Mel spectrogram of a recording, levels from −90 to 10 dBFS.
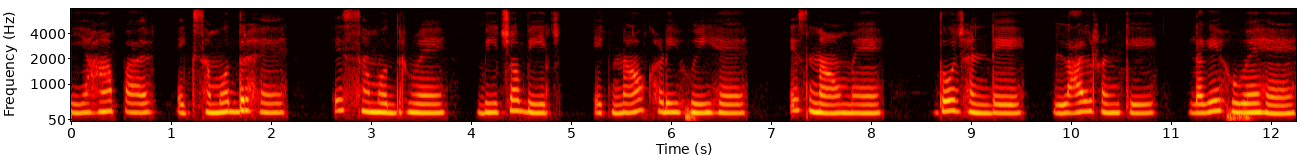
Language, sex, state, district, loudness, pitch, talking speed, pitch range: Hindi, female, Maharashtra, Sindhudurg, -30 LUFS, 240 Hz, 125 wpm, 230-255 Hz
